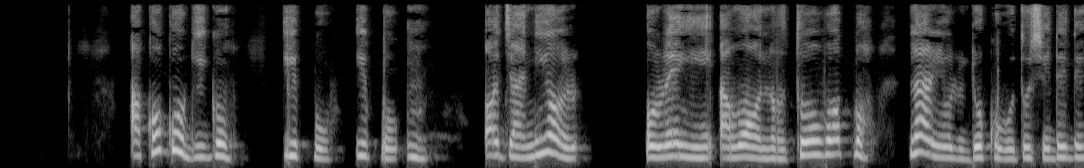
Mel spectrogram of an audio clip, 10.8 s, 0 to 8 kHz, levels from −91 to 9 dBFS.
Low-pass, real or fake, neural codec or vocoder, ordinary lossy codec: 7.2 kHz; fake; codec, 16 kHz, 2 kbps, FreqCodec, larger model; MP3, 48 kbps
